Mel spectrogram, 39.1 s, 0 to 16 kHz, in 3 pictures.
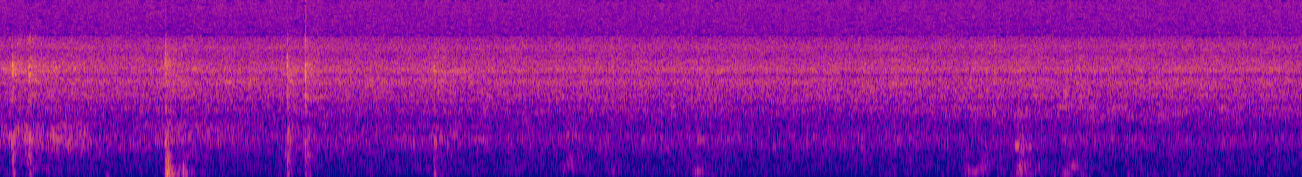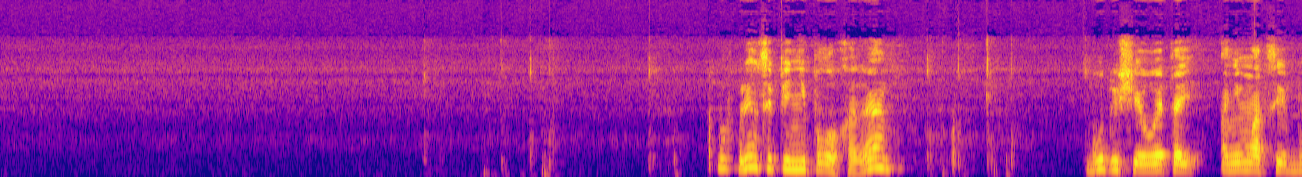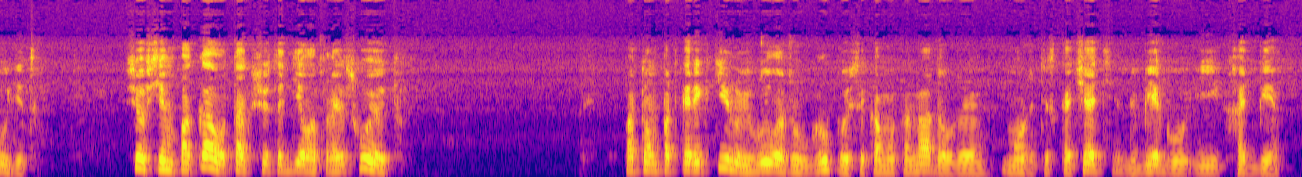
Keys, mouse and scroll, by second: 0.2 click, 1.7 i, 3.0 click, 4.5-17.5 drag, 18.1 shift+middle click, 18.6-19.6 middle drag, 20.6 shift+middle drag, 21.1-22.4 middle drag, 22.7 shift+middle click, 23.2 middle click, 28.5 middle click, 33.6 click, 35.6-37.7 middle drag, 38.9 middle click.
